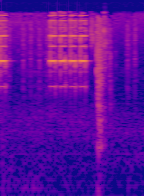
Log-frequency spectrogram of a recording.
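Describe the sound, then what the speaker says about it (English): An alarm clock in a video game sounds a short run of rapid electronic beeps in pulsing bursts, quite faint, followed by a dull thump, with no talking. "and then the alarm blares out of nowhere"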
